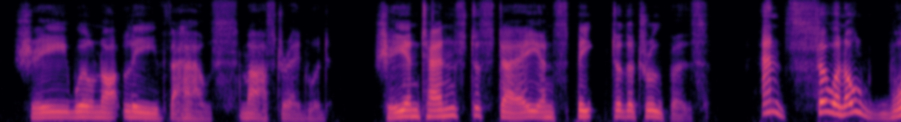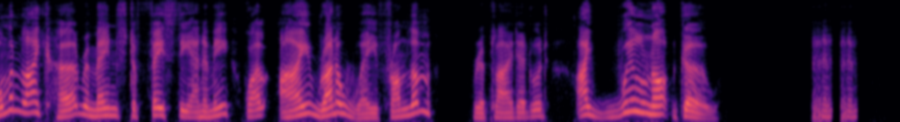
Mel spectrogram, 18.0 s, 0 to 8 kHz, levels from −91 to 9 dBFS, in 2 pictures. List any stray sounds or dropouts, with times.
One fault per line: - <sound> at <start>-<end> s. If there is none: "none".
- laugh at 17.1-17.6 s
